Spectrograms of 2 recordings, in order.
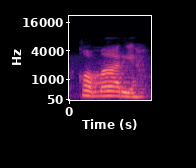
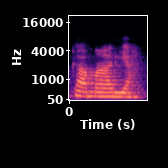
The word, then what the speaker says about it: qamariah: panggil dia alif lam qamariah ataupun kalau dah terbiasa sebut alif lam Kamariah boleh je kam tapi sebenarnya ejaan dia ka sebenarnya betulkanlah ejaan tu ya alif lam qamariah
